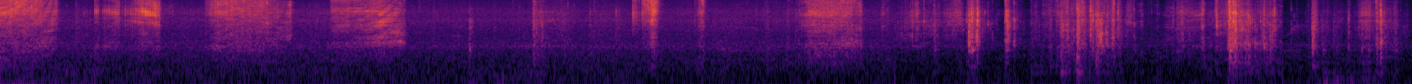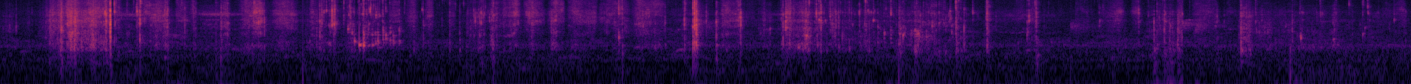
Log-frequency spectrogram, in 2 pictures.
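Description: Hands working a wet food mixture: irregular rustling, rubbing and squishing noises, a few a second and uneven in loudness.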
